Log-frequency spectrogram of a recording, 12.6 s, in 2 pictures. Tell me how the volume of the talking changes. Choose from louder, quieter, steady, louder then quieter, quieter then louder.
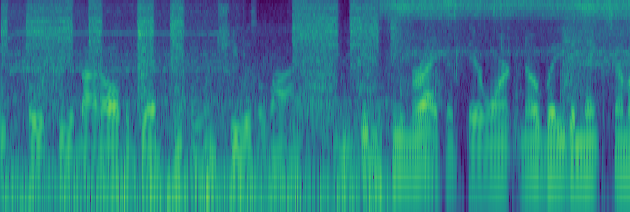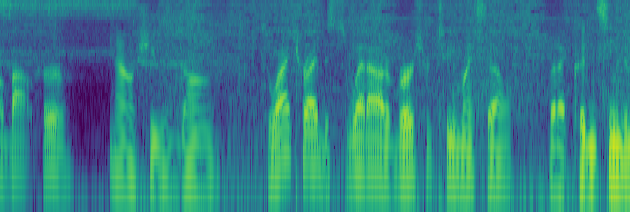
louder.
